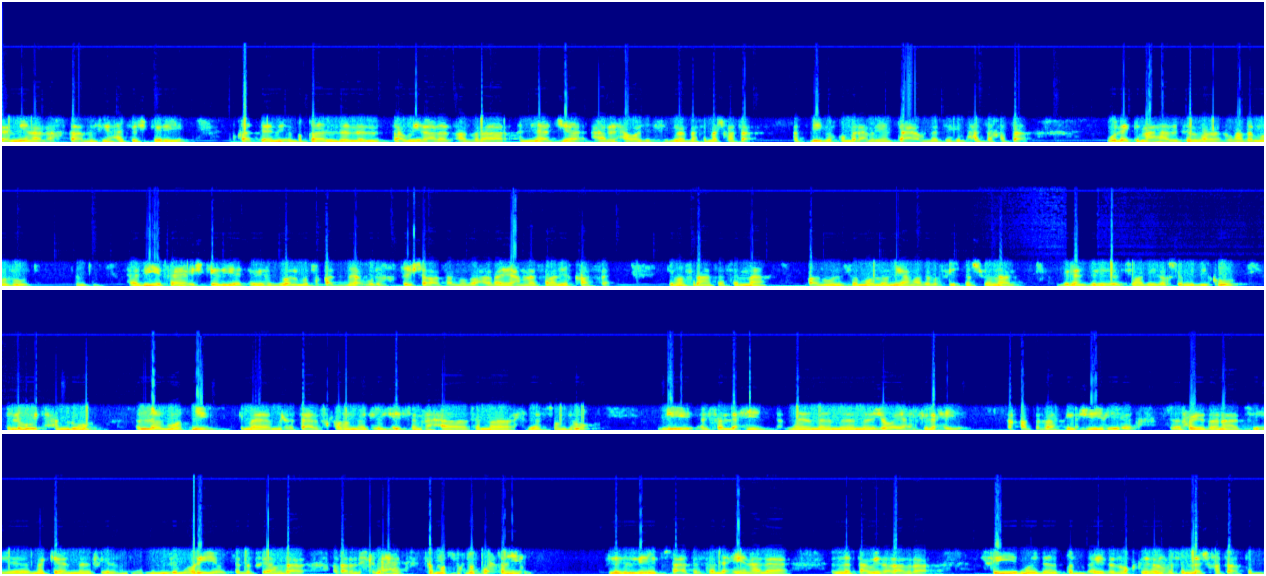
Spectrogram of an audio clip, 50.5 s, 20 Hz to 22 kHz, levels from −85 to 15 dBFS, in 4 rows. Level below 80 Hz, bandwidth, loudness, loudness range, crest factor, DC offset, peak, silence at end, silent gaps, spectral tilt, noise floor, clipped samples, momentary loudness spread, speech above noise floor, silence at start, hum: -60 dBFS; 15.5 kHz; -22 LUFS; 2 LU; 16 dB; under 0.1%; -8 dBFS; 0 s; none; -6.5 dB/octave; -63 dBFS; under 0.1%; 8 LU; 41 dB; 0 s; none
